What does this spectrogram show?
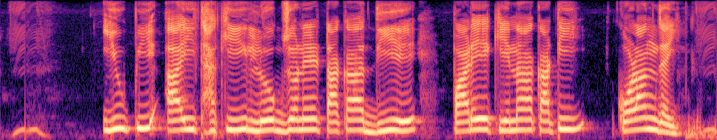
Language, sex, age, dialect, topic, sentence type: Bengali, male, 18-24, Rajbangshi, banking, statement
